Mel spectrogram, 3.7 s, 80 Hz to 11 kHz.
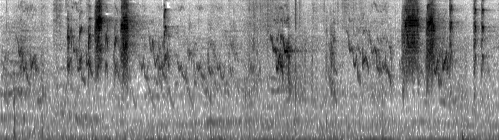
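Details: Recorded 28 April 2023, budgies twitter in two loud bursts of shrill chirps, at the start and near the end, linked by softer, rapid warbling notes.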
